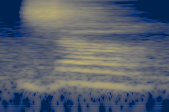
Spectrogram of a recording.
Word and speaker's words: giờ: So number one, giờ. Giờ is hour. Giờ, here you will see the G-I sound, you will pronounce like Z sound in English.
